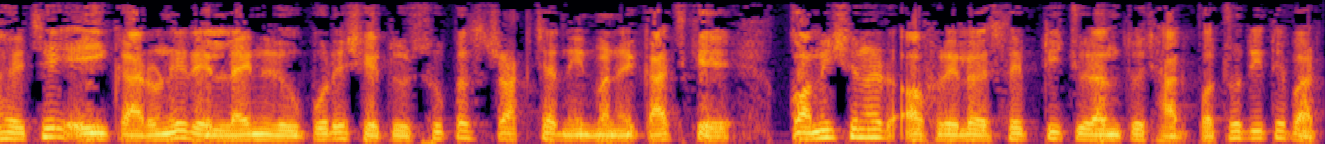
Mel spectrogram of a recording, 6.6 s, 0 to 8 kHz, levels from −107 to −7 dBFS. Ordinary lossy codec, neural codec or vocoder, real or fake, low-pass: none; none; real; 7.2 kHz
